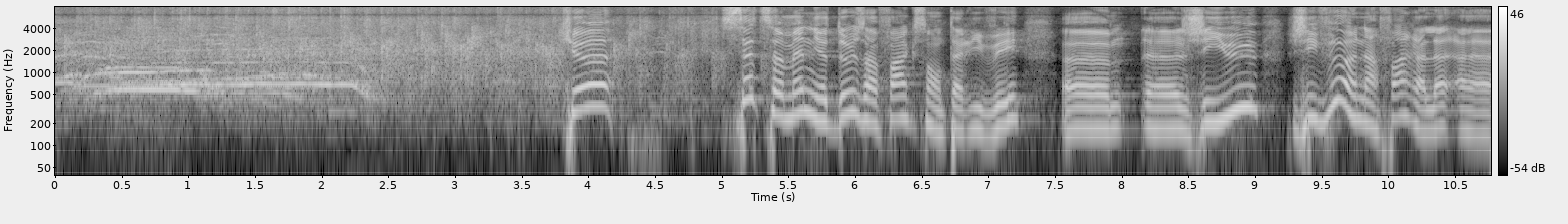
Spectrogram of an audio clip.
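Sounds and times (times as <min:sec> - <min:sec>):
applause: 0:00.0 - 0:05.5
speech: 0:03.8 - 0:04.3, 0:05.0 - 0:10.7.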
